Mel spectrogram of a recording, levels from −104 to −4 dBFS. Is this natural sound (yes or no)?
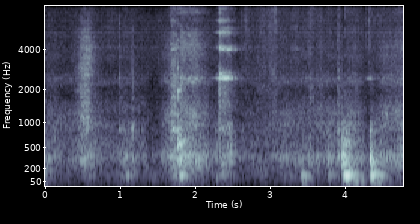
no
